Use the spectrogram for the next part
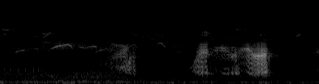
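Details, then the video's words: Pond frogs calling at Castle Aerwinkel in Posterholt, the Netherlands: one croak followed by a louder pair of broad, grating croaks close together, with soft high bird twitters behind. "Talking Frogs and other jungle sounds at the Pond"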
